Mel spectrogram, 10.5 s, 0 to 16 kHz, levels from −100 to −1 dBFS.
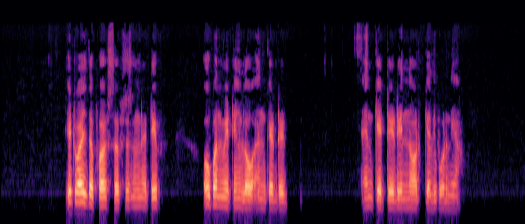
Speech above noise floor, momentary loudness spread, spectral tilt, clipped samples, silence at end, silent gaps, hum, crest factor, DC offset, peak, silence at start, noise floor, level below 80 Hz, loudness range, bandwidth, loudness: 61 dB; 15 LU; -3 dB/octave; under 0.1%; 1.3 s; none; none; 22 dB; under 0.1%; -2 dBFS; 1.35 s; -83 dBFS; -86 dBFS; 6 LU; 11 kHz; -23 LUFS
